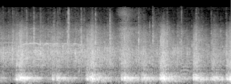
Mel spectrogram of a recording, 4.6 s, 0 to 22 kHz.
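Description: Steady, regular drumbeats thump about every 0.7 seconds over a noisy crowd, with the audience's applause crackling in the background throughout as fireworks are lit.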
